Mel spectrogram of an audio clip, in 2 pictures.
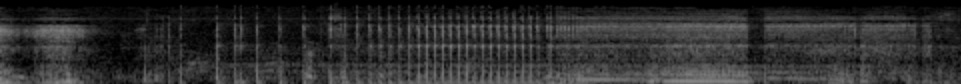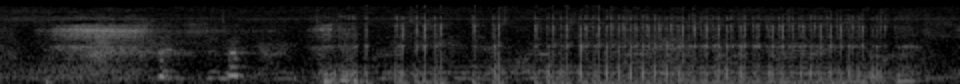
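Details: Loud, harsh, rattling snoring with a coarse buzzing vibration on each breath, like a chainsaw, from a husband asleep in a quiet room.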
